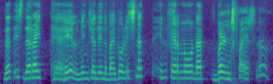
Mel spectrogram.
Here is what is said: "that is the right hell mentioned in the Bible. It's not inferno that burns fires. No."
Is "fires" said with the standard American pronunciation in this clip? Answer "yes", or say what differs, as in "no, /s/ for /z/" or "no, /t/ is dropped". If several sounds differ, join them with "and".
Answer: no, /s/ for /z/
